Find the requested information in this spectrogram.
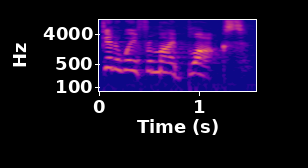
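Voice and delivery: loud high angry yell. Acted. Child yelling at David who knocked over blocks, loud high. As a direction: yell at him to get away. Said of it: "I yelled".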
